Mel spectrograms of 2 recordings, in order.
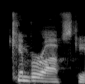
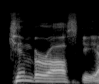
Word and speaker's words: Kimbarovsky: me one last time kimborofsky it's common pronunciation kimborowski all right sorry about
